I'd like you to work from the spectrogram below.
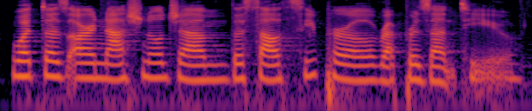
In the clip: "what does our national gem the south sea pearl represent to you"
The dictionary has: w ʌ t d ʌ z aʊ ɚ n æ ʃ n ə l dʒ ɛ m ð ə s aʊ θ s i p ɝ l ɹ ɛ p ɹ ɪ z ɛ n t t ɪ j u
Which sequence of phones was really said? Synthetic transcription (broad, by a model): w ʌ t d ʌ z aʊ ɚ n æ ʃ n l dʒ ɛ m ð ə s aʊ θ s i p ɝ l ɹ ɛ p ɹ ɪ z ɛ n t t ɪ j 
